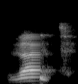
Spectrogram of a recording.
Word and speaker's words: Wundt: to talk about is Vilhelm vent or Wilhelm wundt it once blended all right he pronounces his name Bilhah but German and he had the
